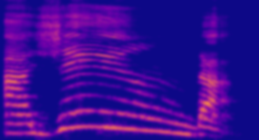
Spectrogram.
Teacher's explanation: O gen eu falei por mais tempo, então é minha sílaba tônica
